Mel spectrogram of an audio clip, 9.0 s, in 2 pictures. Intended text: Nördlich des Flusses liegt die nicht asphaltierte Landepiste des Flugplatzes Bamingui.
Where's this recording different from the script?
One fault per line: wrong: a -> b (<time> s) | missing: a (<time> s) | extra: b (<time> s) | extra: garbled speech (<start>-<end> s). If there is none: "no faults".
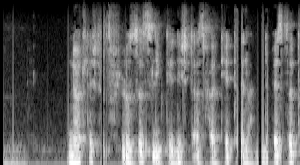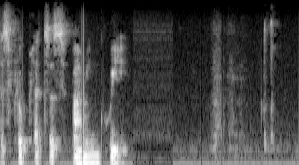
no faults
